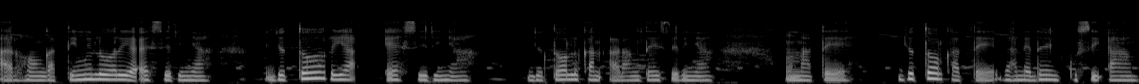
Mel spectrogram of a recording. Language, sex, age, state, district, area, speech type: Santali, female, 30-45, Jharkhand, Pakur, rural, spontaneous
